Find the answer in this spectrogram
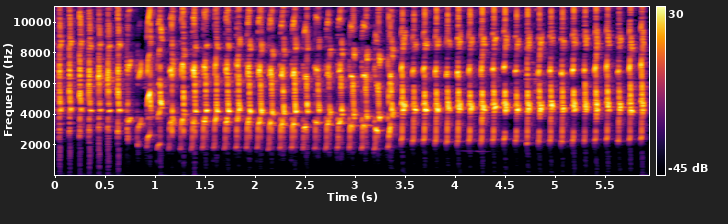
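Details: Lovebird fighter's long ngekek chatter, used as a lure to provoke rival males: rapid harsh high chattering notes repeated about three times a second, steady and continuous, with faint clicks underneath.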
